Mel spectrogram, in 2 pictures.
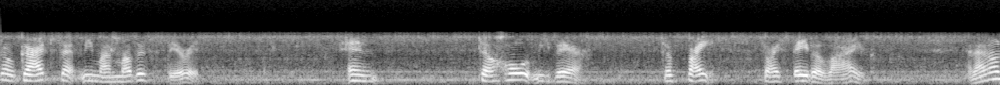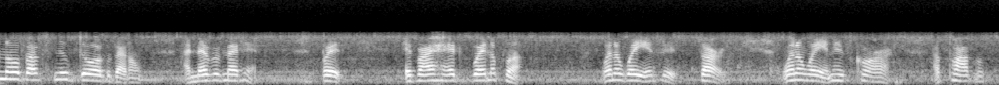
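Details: Adult woman disabled after a stroke and several heart attacks, also reporting facial apraxia and recent open heart surgery; she says she cannot control her tongue or get words out right away; word repetitions and reformulations; post-stroke speech impairment (aphasia/dysarthria).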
